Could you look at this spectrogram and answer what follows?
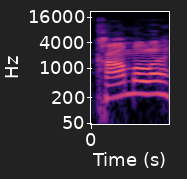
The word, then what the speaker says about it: Kamala: Number three, this is the top three, Kamala Harris.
